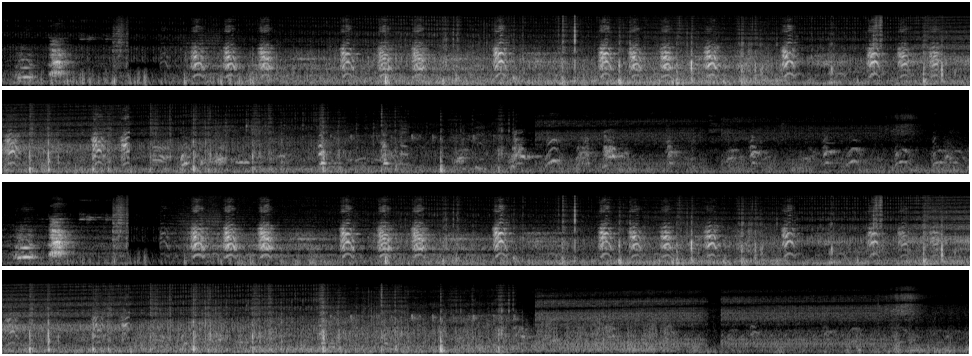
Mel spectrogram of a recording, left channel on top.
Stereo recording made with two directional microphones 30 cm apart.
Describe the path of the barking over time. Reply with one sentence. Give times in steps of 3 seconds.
You can hear the barking on the right from 0 s, in the centre from 3 s and on the left from 6 s.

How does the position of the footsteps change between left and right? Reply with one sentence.
You can hear the footsteps move to the right.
